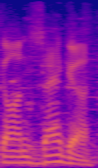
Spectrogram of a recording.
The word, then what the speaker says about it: Gonzaga: reminder to us sportscenter anchors the school is pronounced gonzaga after meeting up with joe smith and the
